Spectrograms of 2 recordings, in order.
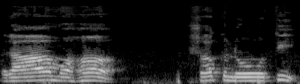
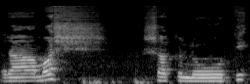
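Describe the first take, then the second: First: A pause separates the first word from the second. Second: The words run together, with an s sound between them. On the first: The sound change between the two words does not apply. "রামঃ এটাকে আলাদা উচ্চারণ করি, মানে এটা বলে থেমে গেলাম" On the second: The sound change between the two words applies. "প্রোনাউন্সিয়েশনটা কেমন হবে? রামস শক্নোতি, এরকম।"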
